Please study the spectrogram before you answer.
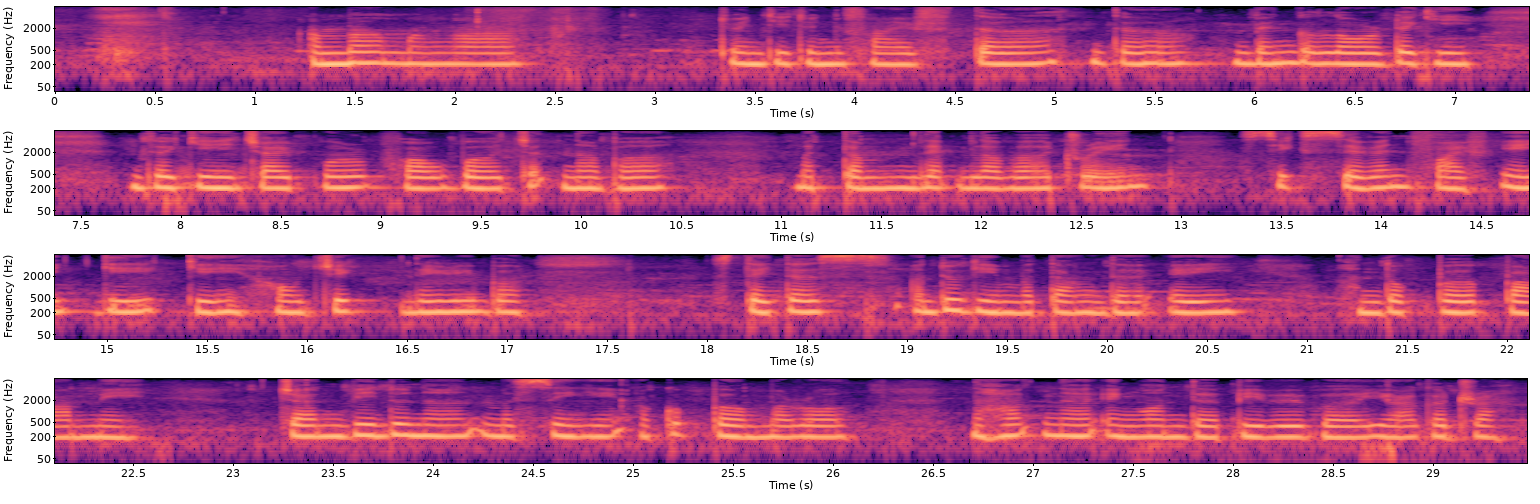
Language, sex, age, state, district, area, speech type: Manipuri, female, 18-30, Manipur, Kangpokpi, urban, read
